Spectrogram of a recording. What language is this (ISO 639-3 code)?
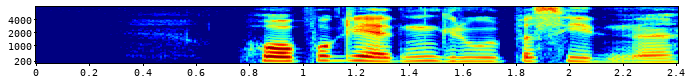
nor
